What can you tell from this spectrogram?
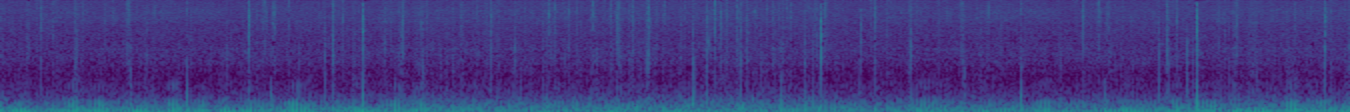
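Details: Low rumbling cat purr running under frequent fireplace crackles and pops, the fire prominent alongside the steady vibrating drone.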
